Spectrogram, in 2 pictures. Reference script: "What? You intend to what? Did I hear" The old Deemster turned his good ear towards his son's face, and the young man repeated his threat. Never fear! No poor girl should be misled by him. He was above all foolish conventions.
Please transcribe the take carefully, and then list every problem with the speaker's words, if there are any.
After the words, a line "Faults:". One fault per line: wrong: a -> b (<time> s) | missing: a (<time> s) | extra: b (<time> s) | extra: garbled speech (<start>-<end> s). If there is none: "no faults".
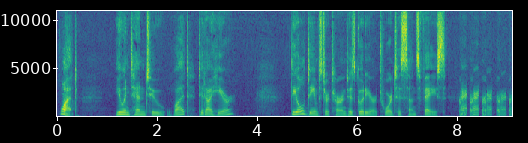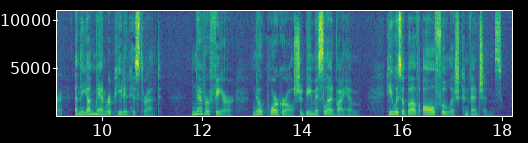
"What? You intend to what? Did I hear" The old Deemster turned his good ear towards his son's face, and the young man repeated his threat. Never fear! No poor girl should be misled by him. He was above all foolish conventions.
Faults:
no faults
